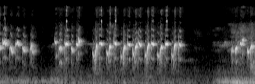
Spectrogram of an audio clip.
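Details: A yellow-vented bulbul sings a lure meant to call a rival, delivering quick strings of warbled, slurred notes in three phrases, the longest almost two seconds of steady repeated notes, with a low hum near the end.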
